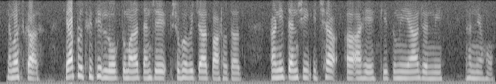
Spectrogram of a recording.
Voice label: marathi; Golden Record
